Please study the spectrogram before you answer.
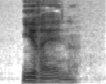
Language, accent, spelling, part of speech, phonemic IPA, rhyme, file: French, France, Irène, proper noun, /i.ʁɛn/, -ɛn, LL-Q150 (fra)-Irène.wav
- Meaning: a female given name, equivalent to English Irene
